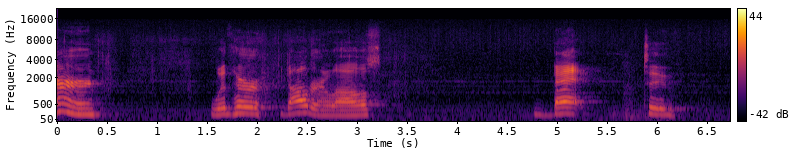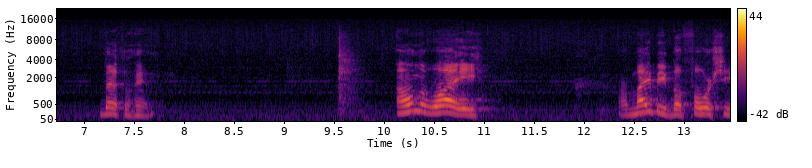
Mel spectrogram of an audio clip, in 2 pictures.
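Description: An older man speaks slowly and calmly through a microphone, with pauses, in a large room with slight echo.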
